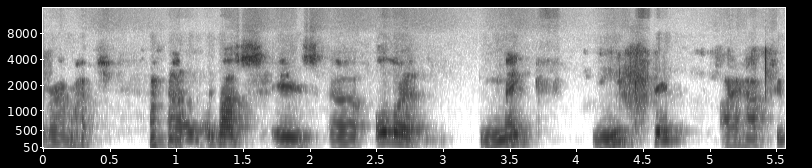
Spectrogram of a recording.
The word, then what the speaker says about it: Olle Nykvist: with us is Olle Nijkvist. I have to pronounce this well.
